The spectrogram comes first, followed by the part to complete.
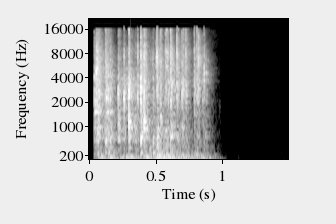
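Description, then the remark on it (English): A quick burst of dense plastic clattering as two six-sided dice are rolled for a tactical roll, rattling and tumbling as if across a tray for about a second, then stopping dead into silence. “Wish me luck here. Mwah. Hey, lucky dice.”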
